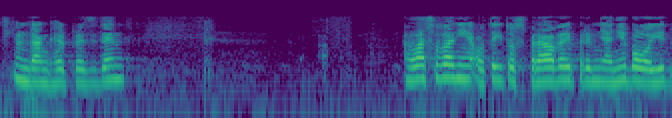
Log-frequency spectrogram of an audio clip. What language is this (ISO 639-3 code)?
slk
